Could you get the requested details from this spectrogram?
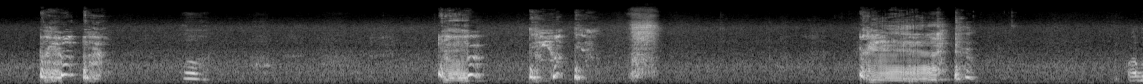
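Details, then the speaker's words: Harsh, loud coughs in clusters over eleven seconds, about eight bursts, one drawn-out: a coughing fit in a girl with a runny nose, who says afterwards she cannot catch her breath. "I didn't catch my breath. I'm never going to catch my breath. That was horrible."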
